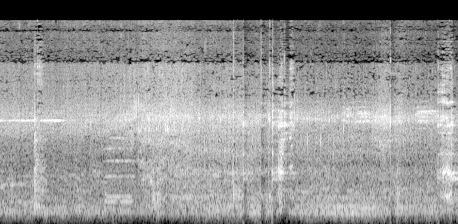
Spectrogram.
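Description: Boiled chickpeas and their cooking water poured into hot masala in a metal kadai and sizzling steadily. A metal spatula scrapes and knocks against the pan now and then as they are stirred in.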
